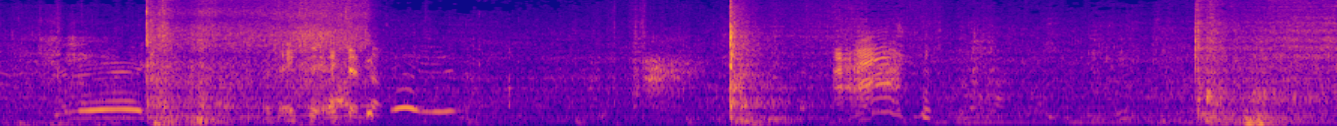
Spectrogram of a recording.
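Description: A body splashes hard into the water below.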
